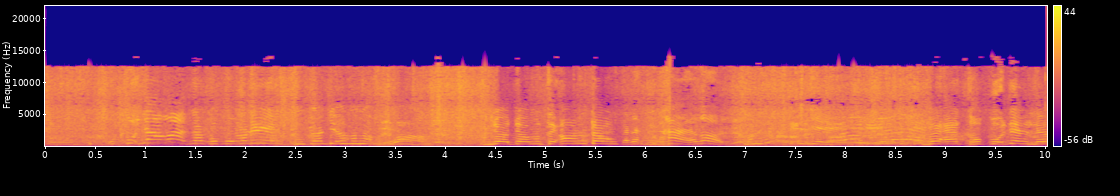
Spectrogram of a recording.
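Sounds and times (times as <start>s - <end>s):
children talking: 0.0s - 10.0s.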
